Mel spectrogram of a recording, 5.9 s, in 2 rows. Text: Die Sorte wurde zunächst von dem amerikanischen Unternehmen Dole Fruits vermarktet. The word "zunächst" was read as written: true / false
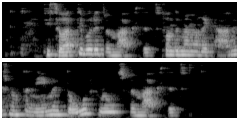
false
